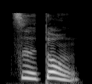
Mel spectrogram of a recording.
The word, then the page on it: 自动: zì dòng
